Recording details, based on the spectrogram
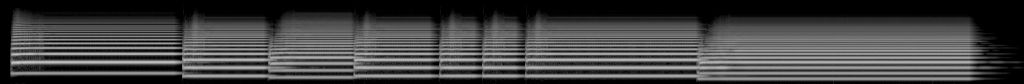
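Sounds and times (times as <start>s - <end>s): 
trumpet melody: 0.0s - 10.2s.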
